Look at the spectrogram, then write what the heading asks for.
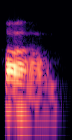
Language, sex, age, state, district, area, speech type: Marathi, male, 30-45, Maharashtra, Osmanabad, rural, conversation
